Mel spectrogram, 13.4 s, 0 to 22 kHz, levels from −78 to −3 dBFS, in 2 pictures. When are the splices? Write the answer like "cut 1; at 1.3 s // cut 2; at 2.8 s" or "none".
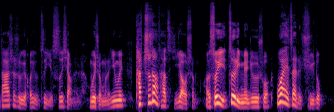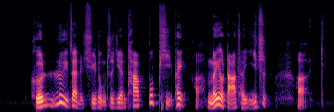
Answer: cut 1; at 2.6 s // cut 2; at 4.0 s // cut 3; at 5.5 s // cut 4; at 10.5 s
